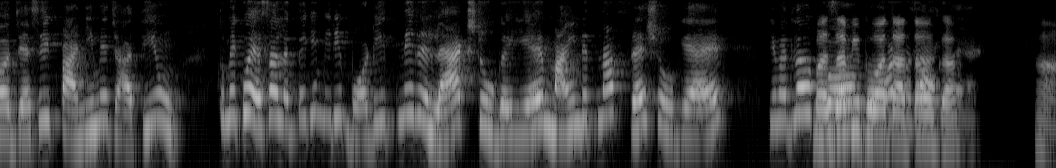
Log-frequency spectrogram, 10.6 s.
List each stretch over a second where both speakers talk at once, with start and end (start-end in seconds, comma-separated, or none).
8.2-9.5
